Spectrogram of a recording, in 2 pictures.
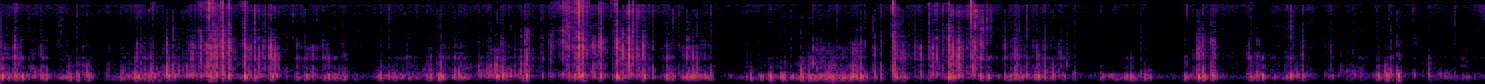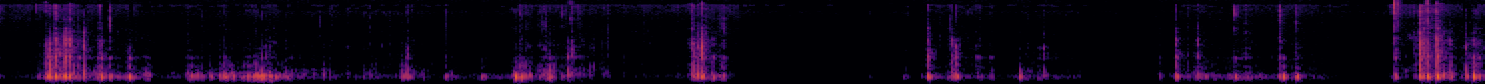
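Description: Long nails scratch and tap fast and hard across the stitched, colored faux-leather/vinyl square patches on the black face of a hollow Rubik's cube handbag. Dense bursts of dry, hollow scratching and tapping sit in a low-mid band with occasional bright edges. The scratching breaks into shorter clusters separated by silent gaps toward the end.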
